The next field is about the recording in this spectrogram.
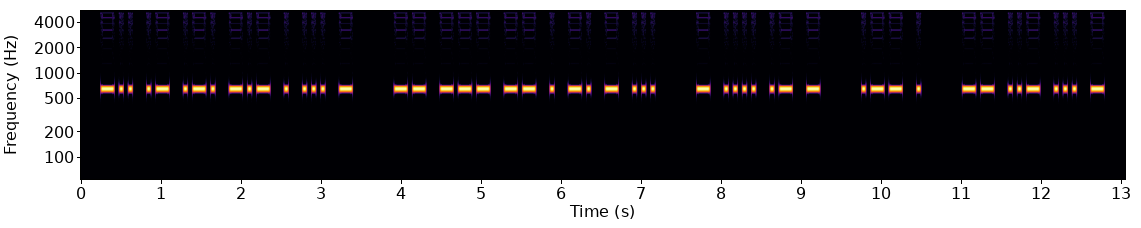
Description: Morse code, heard as a keyed tone, about 21 wpm, 650 Hz. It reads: DARKEST MOMENTS THAT WE MUST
